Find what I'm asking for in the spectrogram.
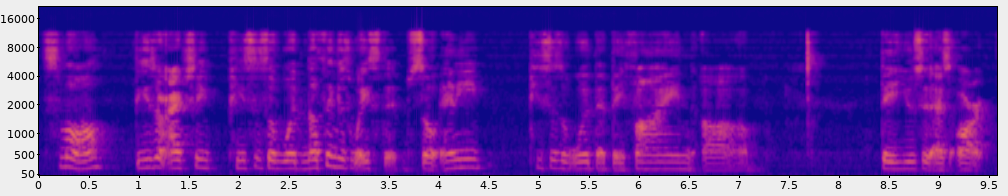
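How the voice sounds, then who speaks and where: A woman's voice: fairly low pitch, steady tone, slow pace, vocal fry, a little mellow. A woman from Honduras, presenting handmade crafts in a casual, unscripted show-and-tell talk and holding pieces up to the camera. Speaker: library art talk presenter.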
